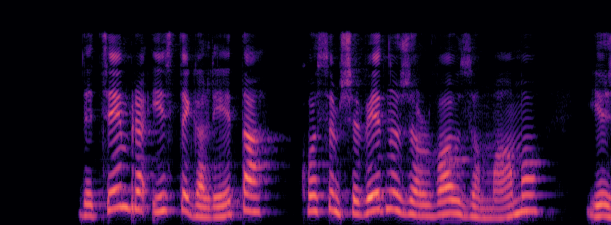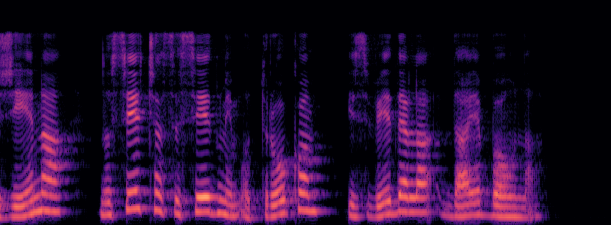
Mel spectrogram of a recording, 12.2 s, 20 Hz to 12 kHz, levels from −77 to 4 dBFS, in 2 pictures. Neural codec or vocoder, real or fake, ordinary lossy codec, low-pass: none; real; none; 7.2 kHz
